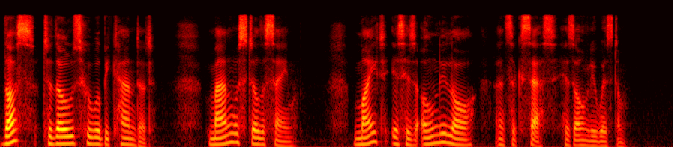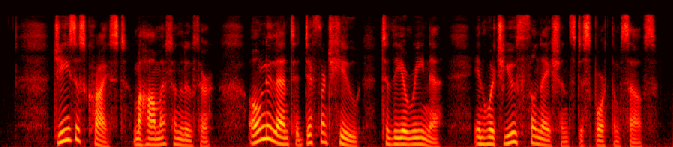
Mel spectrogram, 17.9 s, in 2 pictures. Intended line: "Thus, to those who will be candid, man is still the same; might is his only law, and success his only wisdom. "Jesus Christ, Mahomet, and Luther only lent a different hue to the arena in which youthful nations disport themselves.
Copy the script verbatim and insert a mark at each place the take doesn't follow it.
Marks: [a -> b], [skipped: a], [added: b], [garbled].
"Thus, to those who will be candid, man [is -> was] still the same; might is his only law, and success his only wisdom. "Jesus Christ, Mahomet, and Luther only lent a different hue to the arena in which youthful nations disport themselves.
